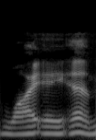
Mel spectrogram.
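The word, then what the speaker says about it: ים: After all, English yam, Y-A-M, is spelled the same as Hebrew Y-A-M. And I'll pronounce both the same way to make the point, exactly the same, yam.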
